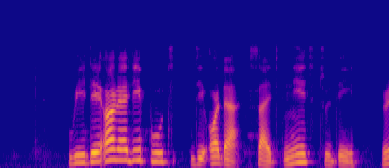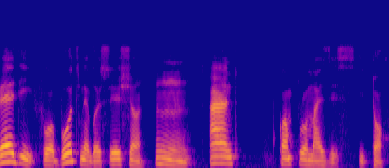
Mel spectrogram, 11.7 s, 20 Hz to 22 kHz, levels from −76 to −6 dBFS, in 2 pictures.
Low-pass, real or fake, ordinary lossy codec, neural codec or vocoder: 7.2 kHz; fake; none; codec, 16 kHz, 2 kbps, FunCodec, trained on Chinese and English, 25 frames a second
